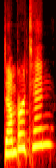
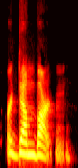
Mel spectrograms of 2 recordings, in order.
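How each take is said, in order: First: "Dumbarton" stressed on the first syllable: DUM-barton. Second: "Dumbarton" stressed on the middle syllable: dum-BAR-ton. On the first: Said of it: "I like putting the emphasis on dumb". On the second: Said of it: "Am I putting the wrong emphasis". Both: Shown as a demonstration.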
